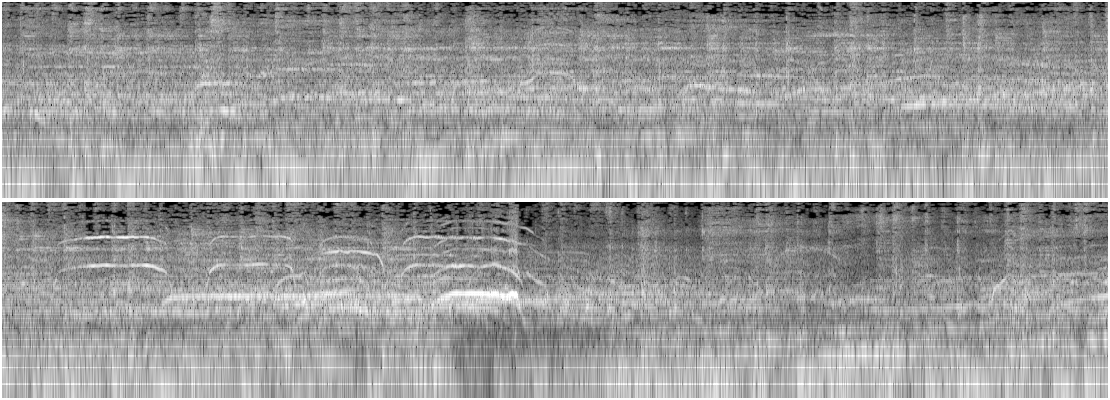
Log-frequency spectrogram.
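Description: Live Turkish pop song played by a full band, with a male lead singer's voice through the PA and audience whoops and shouts mixed in, heard loud and reverberant in a large hall.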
